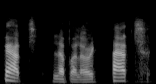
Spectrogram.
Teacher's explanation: no es a como en el español sino pareciera a veces como una mezcla entre una a y una e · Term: sonido corto de la a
